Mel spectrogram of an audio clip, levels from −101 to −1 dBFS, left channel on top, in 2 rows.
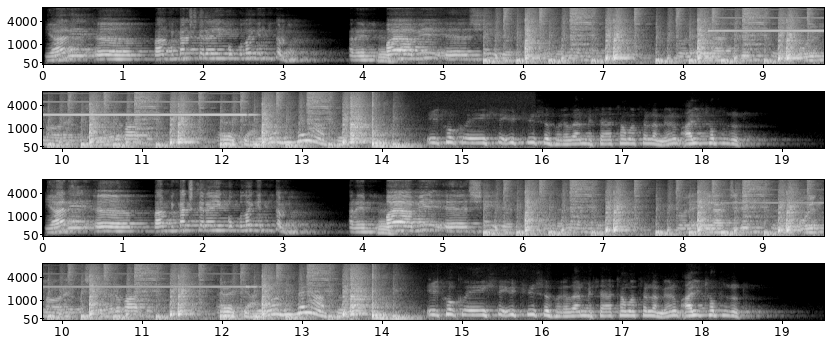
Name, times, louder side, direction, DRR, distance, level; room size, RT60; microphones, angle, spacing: voice 1, 0.0-3.1 3.8-5.9 6.2-7.0 7.9-11.1 11.9-12.1, right 1 dB, 70° right, 0 dB, 5.0 m, -27 dB
sound 1, 5.5-14.4, left 1 dB, 10° left, 1.4 m, -23 dB
Microwave oven / Alarm, 8.3-12.4, left 12 dB, 75° left, 2.8 m, -26 dB
voice 2, 11.9-13.8 14.6-18.5, right 2 dB, 45° right, 8 dB, 0.7 m, -25 dB
24.0 x 15.0 x 9.9 m, 0.95 s
head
